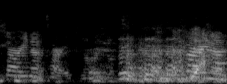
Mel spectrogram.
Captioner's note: laughter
